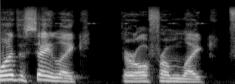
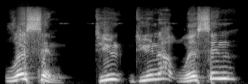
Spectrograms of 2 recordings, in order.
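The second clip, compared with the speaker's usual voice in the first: scolding; 3 semitones higher than usual. Retold or imitated. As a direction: tell off the pushy woman, voice raised. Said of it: "pushed her and was like".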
